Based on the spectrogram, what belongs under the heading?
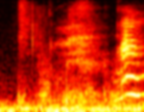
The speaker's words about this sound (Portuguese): Tem um gato aqui, meu.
